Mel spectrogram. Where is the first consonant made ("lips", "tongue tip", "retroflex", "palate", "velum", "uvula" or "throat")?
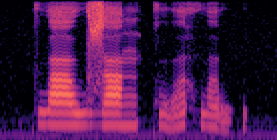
velum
